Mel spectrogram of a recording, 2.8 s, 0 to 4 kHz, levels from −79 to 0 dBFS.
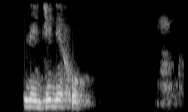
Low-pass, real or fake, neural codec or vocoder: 3.6 kHz; real; none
